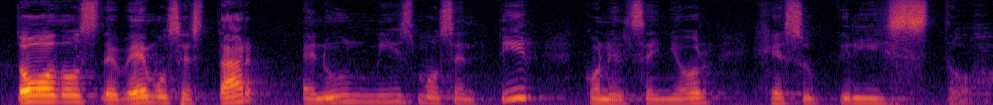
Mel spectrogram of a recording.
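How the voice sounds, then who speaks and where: High-voiced, slow, emphatic male preacher. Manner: emphatic, swings between soft asides and loud passionate peaks; repeats key phrases for emphasis. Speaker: pastor. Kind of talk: Spanish-language sermon and closing prayer. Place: church sanctuary.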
